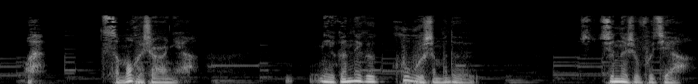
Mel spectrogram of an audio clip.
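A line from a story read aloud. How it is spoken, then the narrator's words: Quiet, low question. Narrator (Chinese): 欧若野低声问道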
